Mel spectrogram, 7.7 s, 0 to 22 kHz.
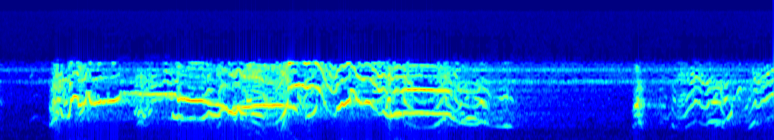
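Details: Coyotes howling close to the microphone at Starr Ranch around 2:30 am on a July night in 2013: wavering, sliding howls overlap with sharp yips, fade after about five seconds, then a brief second burst of yipping.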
